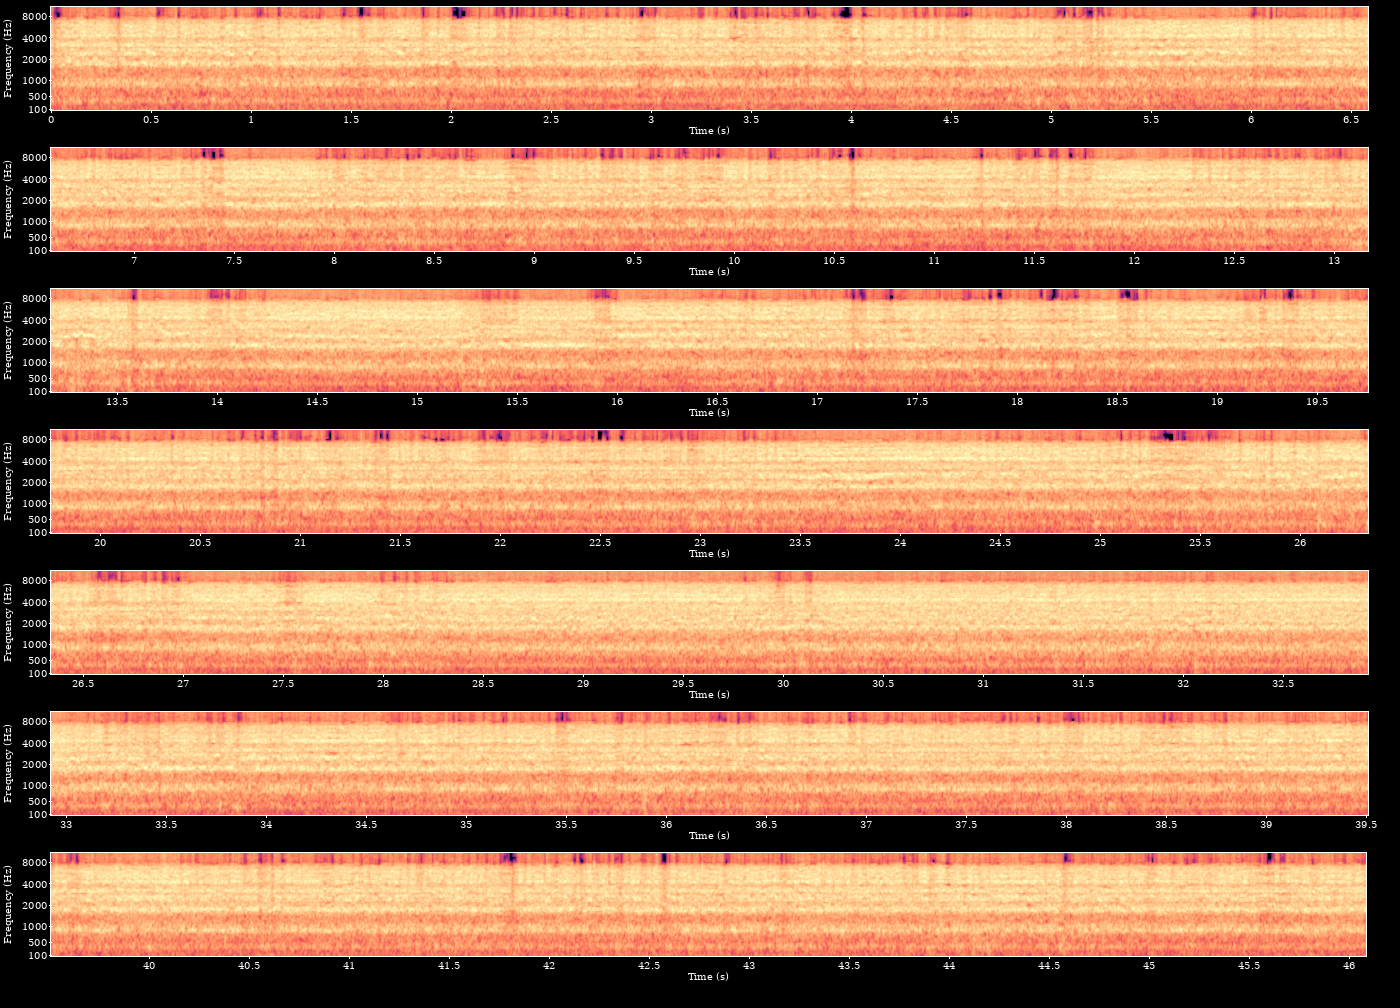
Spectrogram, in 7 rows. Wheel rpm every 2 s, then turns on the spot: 230, 240, 230, 230, 230, 230, 230, 220, 230, 230, 230, 230, 240, 230, 210, 210, 210, 220, 240, 230, 230, 240, 230.
none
